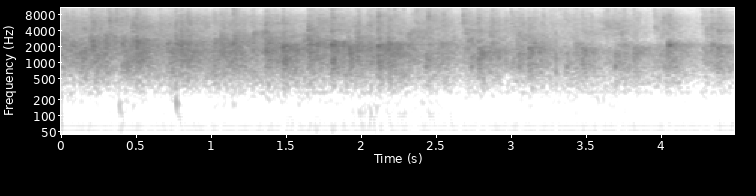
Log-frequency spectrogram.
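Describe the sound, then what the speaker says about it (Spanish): Congregation in a church service applauding steadily, a dense, even wash of many hands clapping throughout, moderately loud with no speech over it. "Dele un aplauso al Señor"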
